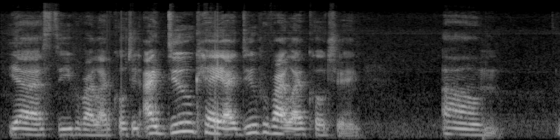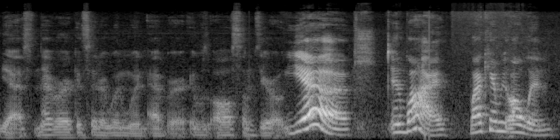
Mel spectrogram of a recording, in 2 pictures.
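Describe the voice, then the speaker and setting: A young adult woman hosting a spiritual coaching livestream, talking casually and earnestly, answering her chat and asking questions out loud. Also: low-pitched, creaky. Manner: earnest, questioning, animated asides.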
